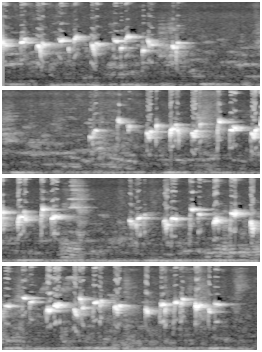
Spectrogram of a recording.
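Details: Sooty-headed bulbul lure song in relaxed 'gacor ropel' style: long bouts of quick, bubbly slurred whistles, broken by a quieter stretch of about three seconds, then resuming densely, over a faint low hum.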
